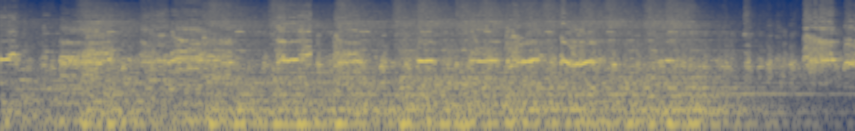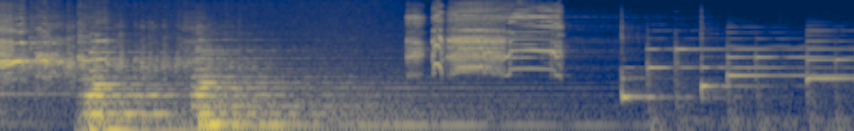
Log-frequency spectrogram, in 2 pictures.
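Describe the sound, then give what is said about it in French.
Chickens cluck busily in a henhouse, and a rooster crows among them. Several seconds of dense, continuous clucking give way to louder, drawn-out calls. “Allez, on se jette dans le poulailler”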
